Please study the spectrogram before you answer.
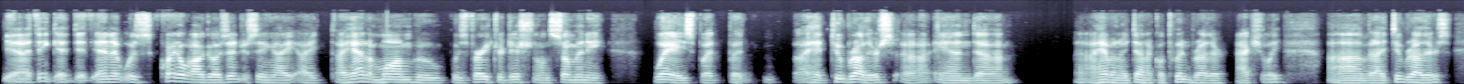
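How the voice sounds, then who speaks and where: A man in his seventies answering as an interview guest, speaking conversationally and haltingly, often repeating words as he reflects. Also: medium pitch, steady tone, creaky, fairly bright tone. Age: 70s. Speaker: fertility doctor, interview guest.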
